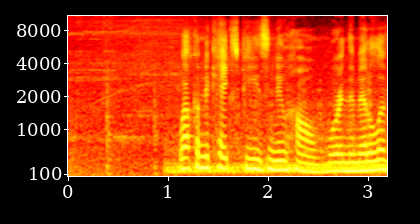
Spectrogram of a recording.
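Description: A woman speaks clearly and close to a microphone.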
